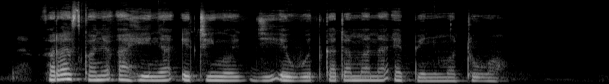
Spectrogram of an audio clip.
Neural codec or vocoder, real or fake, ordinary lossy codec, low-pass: none; real; none; none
